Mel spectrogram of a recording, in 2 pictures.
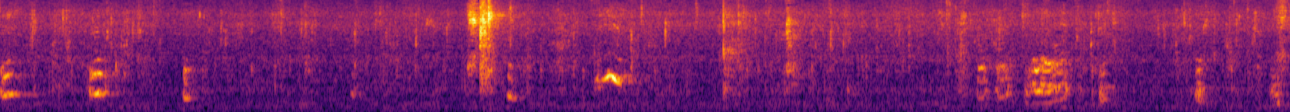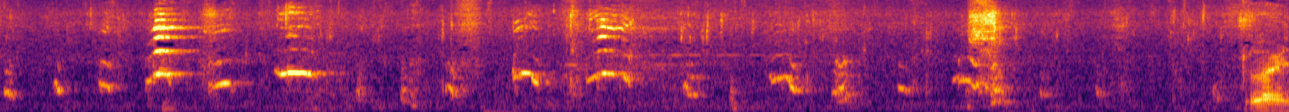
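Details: German Shepherd Dog, also called Alsatian, giving high, squeaky whimpers and short yips, irregular and thin with bright overtones, rising into clustered whines toward the end, with soft handling noises between calls.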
